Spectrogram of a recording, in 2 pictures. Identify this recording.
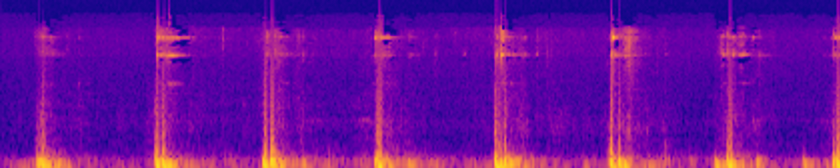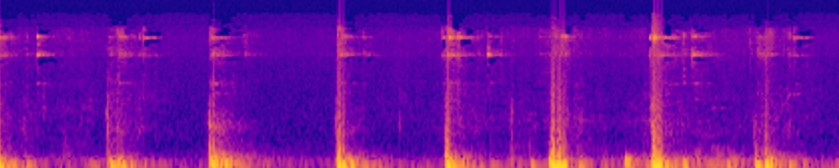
Godwalking [SLOW]
Horror, Terror, Halloween, Freaky, Atmosphere, Evil, Scary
